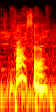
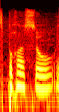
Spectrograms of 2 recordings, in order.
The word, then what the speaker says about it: Brosseau: Brosseau. – Brosseau. – Yeah. – Didn't sound right with the "ow" at the end. – It's O. It's Brosseau. It's Brosseau. It's French.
